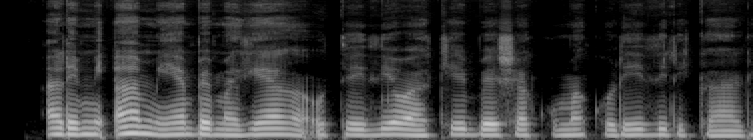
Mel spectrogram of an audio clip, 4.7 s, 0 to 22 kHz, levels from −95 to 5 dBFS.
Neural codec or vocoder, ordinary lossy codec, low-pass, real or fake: none; none; none; real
